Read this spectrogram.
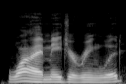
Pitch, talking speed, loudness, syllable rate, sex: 120 Hz, 145 wpm, -16 LUFS, 4.5 syllables/s, male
